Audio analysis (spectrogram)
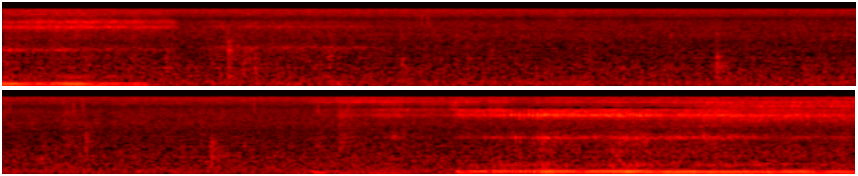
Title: Snoring dog haha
